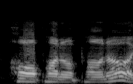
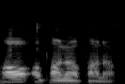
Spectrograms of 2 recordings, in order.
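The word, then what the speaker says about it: Hoʻoponopono: So now we're going to move along to the Ho'oponopono again, which is a great exercise for clearing negative energy, remote healing, difficult relationships, etc.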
